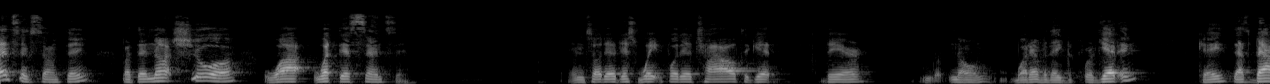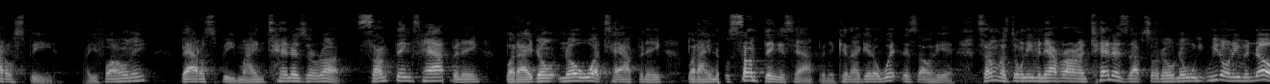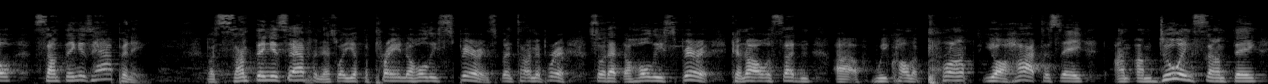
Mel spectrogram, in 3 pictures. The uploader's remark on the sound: Recorded on 2016-11-20 at the 08:30am Service.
